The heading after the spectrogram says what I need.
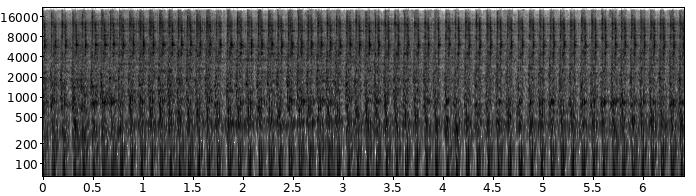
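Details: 1992 Honda XR600R single-cylinder thumping at idle with a hard clattery tap on each beat about three per second; timing chain noise suspected, not confirmed.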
